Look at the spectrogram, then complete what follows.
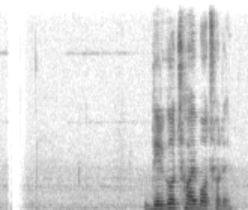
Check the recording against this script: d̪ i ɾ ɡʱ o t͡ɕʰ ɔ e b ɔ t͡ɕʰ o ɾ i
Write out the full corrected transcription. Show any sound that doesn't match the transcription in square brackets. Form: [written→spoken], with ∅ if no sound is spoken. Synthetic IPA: d̪ i ɾ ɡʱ o t͡ɕʰ ɔ e b ɔ t͡ɕʰ o ɾ [i→e]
